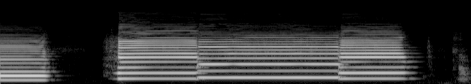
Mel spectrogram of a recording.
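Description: A saxophone playing the melody of "Amazing Grace", a short first note then three sustained tones stepping in pitch, clear and close with a breathy reedy edge and no talking.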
